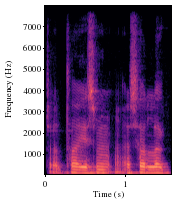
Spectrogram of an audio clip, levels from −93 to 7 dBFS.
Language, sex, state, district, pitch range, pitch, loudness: Hindi, male, Uttar Pradesh, Hamirpur, 135-140 Hz, 135 Hz, -23 LUFS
